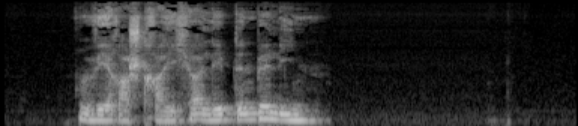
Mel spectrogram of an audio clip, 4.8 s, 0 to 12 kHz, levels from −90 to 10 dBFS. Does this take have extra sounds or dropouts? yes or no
no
